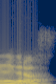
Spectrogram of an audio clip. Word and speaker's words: de Groot: investigación que hizo un matemático, Adrián de Groot, se escribe de Groot, pero se lee de Groot, que hizo algo muy interesante.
